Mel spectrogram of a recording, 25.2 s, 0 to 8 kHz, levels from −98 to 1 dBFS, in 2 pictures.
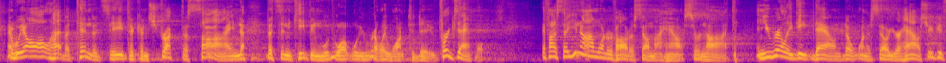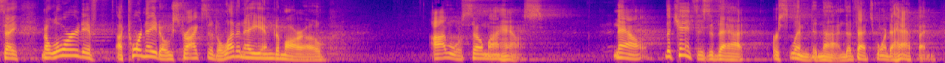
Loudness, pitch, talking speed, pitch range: -19 LUFS, 160 Hz, 195 wpm, 130-200 Hz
